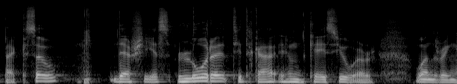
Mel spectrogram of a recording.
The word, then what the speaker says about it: Lore Titeca: So there she is, Lore Titeca, in case you were wondering how to pronounce her name.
